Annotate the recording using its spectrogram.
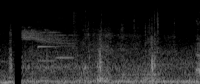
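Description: Self-balancing hoverboard rolling over paving slabs: a low, steady hum with a couple of faint knocks.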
